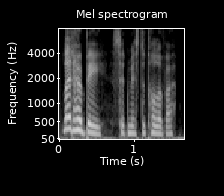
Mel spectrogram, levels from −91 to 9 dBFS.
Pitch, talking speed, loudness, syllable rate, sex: 215 Hz, 215 wpm, -20 LUFS, 5.6 syllables/s, female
